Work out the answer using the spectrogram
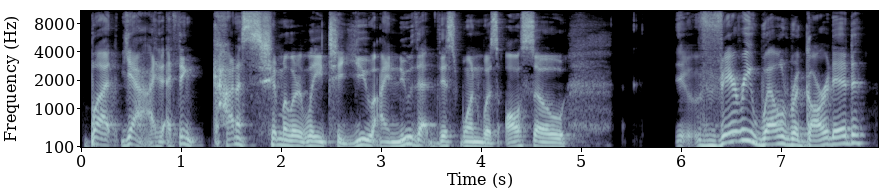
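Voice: medium pitch, lively intonation, unhurried. A podcast co-host chatting casually about films, often stammering and repeating words in a hesitant way. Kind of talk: casual film discussion.

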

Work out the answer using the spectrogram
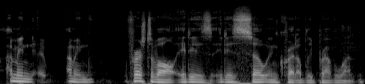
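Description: A man of twenty-two giving considered, halting answers as a podcast guest. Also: lowish voice, lively intonation, dry recording, studio quality. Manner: halting, hesitant phrasing with many pauses. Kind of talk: thoughtful casual discussion.

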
